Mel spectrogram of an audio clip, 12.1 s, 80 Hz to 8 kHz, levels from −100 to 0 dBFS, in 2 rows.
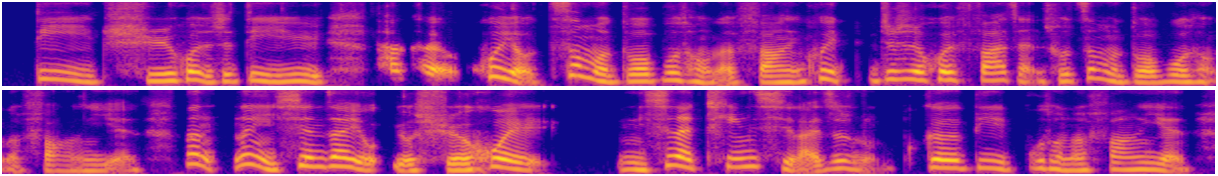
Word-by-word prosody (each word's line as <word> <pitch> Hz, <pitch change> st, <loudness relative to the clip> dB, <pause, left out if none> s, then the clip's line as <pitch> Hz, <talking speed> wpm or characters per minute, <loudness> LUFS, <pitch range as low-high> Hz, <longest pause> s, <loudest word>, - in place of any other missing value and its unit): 地 240 Hz, -8 st, -5 dB
区 200 Hz, +4 st, -2 dB
或 235 Hz, +2 st, +5 dB
者 -, -, -4 dB
是 195 Hz, -, -4 dB
地 195 Hz, -2 st, -4 dB
域。 195 Hz, -4 st, -2 dB, 0.3 s
它 255 Hz, -, -2 dB
可 -, -, 0 dB
以 -, -, +3 dB
会 325 Hz, -, 0 dB
有 -, -, +4 dB
这 365 Hz, -1 st, +3 dB
么 205 Hz, -10 st, +3 dB
多 195 Hz, +2 st, +2 dB
不 225 Hz, +2 st, -2 dB
同 185 Hz, -6 st, -5 dB
的 -, -, -4 dB
方 175 Hz, +1 st, -1 dB
会 245 Hz, +2 st, -2 dB, 0.2 s
就 250 Hz, -, -3 dB
是 245 Hz, -1 st, +5 dB
会 235 Hz, +1 st, +5 dB
发 220 Hz, 0 st, -2 dB
展 200 Hz, -4 st, -9 dB
出 195 Hz, 0 st, -6 dB
这 285 Hz, +9 st, -3 dB
么 205 Hz, -7 st, -4 dB
多 170 Hz, -2 st, +1 dB
不 180 Hz, +1 st, -2 dB
同 185 Hz, 0 st, -6 dB
的 -, -, -11 dB
方 160 Hz, 0 st, -9 dB
言。 160 Hz, +3 st, -9 dB, 0.2 s
那 345 Hz, -, +3 dB, 0.2 s
那 330 Hz, -, 0 dB
你 235 Hz, -, +2 dB
现 275 Hz, -, +1 dB
在 280 Hz, -1 st, +6 dB
有 -, -, +2 dB
有 155 Hz, -, 0 dB
学 175 Hz, +1 st, +3 dB
会 220 Hz, 0 st, +5 dB, 0.4 s
你 190 Hz, -1 st, -2 dB
现 185 Hz, -, -3 dB
在 285 Hz, -, +8 dB
听 260 Hz, +3 st, -4 dB
起 275 Hz, -, -3 dB
来 -, -, -1 dB
这 220 Hz, +2 st, -3 dB
种 200 Hz, -, -10 dB, 0.2 s
各 235 Hz, -2 st, +7 dB
地 220 Hz, -1 st, -6 dB
不 220 Hz, +4 st, -12 dB
同 200 Hz, -4 st, -2 dB
的 170 Hz, +1 st, -2 dB
方 195 Hz, +1 st, -4 dB
言 190 Hz, +1 st, -3 dB
200 Hz, 285 characters per minute, -20 LUFS, 185-245 Hz, 0.4 s, 在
